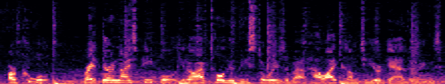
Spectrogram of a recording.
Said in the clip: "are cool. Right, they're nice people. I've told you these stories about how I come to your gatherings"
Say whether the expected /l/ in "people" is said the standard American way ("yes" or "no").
no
